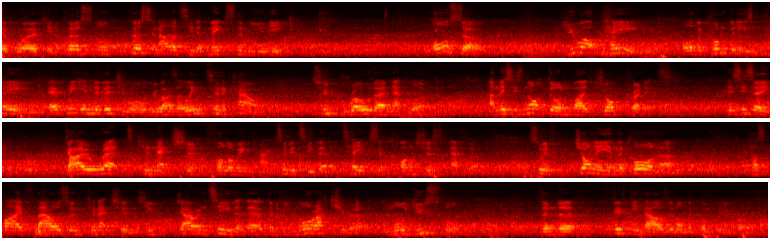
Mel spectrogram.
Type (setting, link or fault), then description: setting, live audience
